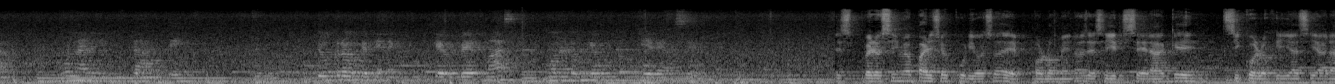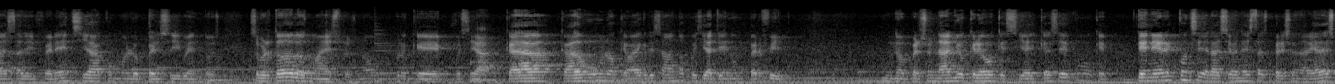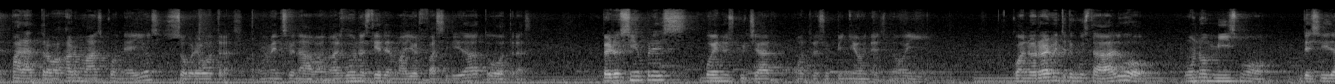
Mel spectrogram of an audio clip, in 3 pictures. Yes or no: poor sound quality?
yes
